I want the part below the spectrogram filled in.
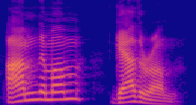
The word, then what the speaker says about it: Omnium Gatherum: Omnium Gatherum.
